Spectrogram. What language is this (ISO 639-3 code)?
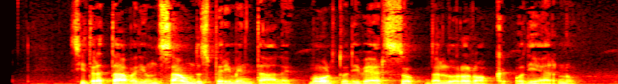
ita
